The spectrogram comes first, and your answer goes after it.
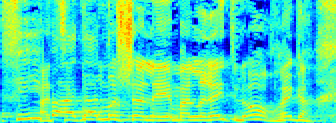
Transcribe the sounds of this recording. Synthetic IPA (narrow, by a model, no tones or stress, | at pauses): hat͡sibuʁmeʃalemalʁejtloʁeɡa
